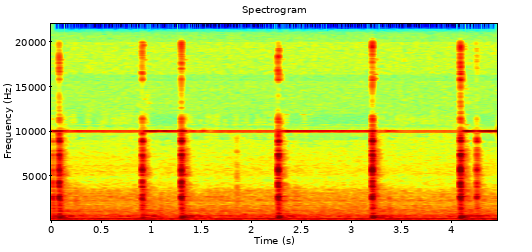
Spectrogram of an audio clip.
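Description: Light, uneven clicks roughly once a second over a quiet cabin hum; an actuator is ticking as it hunts, cause not yet known.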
